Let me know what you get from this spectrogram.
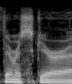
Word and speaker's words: Themyscira: Themyscira, I think is that how you pronounce yes.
